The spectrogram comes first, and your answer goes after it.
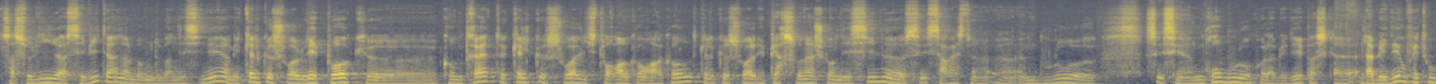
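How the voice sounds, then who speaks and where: A man's medium-pitched voice with a southern French accent, at a moderate pace with ordinary pitch variation. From southern France, Toulon. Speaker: comic book artist. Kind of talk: interview. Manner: halting, many repetitions and fillers.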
